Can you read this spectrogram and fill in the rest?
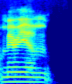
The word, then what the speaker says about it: Miryem: In the book, one of the pieces about Miryem Crescent, is that the correct pronunciation? – Yes.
